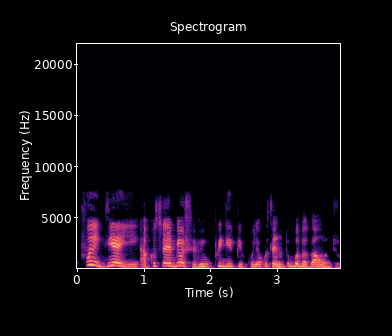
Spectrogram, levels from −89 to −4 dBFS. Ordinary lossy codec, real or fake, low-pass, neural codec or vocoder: none; fake; none; codec, 16 kHz, 2 kbps, X-Codec, HuBERT features, trained on balanced general audio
